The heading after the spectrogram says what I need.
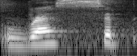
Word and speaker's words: recipe: And recipe, you may all know, but just in case, the P sound here is recipe. It's closer to a B sound, so it's recipe, recipe.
